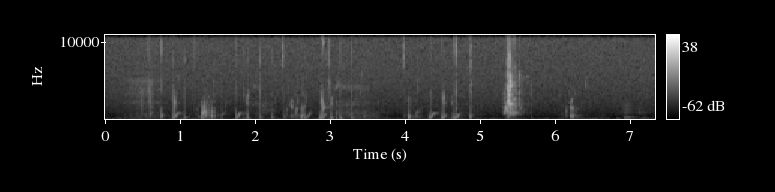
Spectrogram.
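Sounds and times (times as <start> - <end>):
person sipping water: 0.4 - 5.5
slurp: 0.5 - 5.6.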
